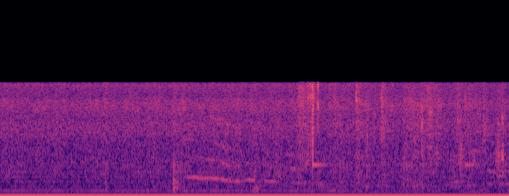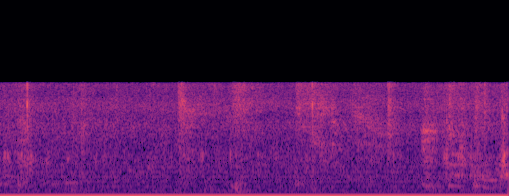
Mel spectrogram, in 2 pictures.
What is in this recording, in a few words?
childs voice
